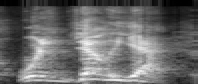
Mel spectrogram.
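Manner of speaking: high loud demanding bee voice; mock aggressive bee. Bee pressing the little kid for jelly, high loud demand. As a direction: get in the kid's face. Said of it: "He's like".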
